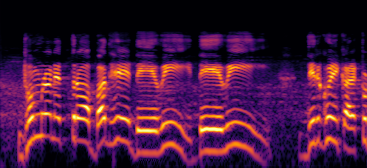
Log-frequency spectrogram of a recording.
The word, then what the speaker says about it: ধূম্রনেত্রাবধে: ধূম্রনেত্রাবধে দেবী, ধূম্রনেত্রাবধে দেবী, ধর্ম কামার্থদায়িনী, রূপম দেহি জয়ম দেহি, यशो देहि द्वेषो जहि ধূম্রনেত্রাবধে বধে व যেখানে ব পাবেন সেই জায়গাতেই ওয়া হিসেবে উচ্চারণ হবে ধূম্রনেত্রাবধে দেবী ধর্ম কামার্থদায়িনী রূপম দেহি জয়ম দেহি যশো দেহি দ্বিষো জহি।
